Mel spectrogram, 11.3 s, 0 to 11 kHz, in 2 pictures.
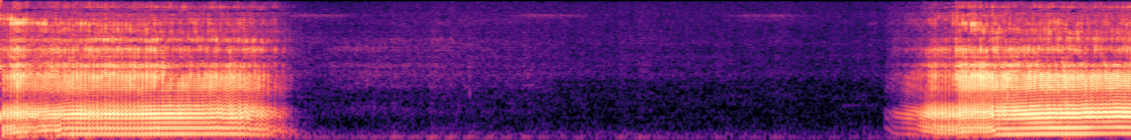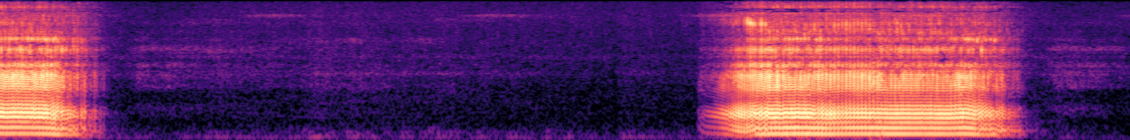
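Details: Three loud rough rumbling snores from an adult man every four to five seconds, roughly 13 a minute, with quiet breathing between: typical heavy snoring.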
